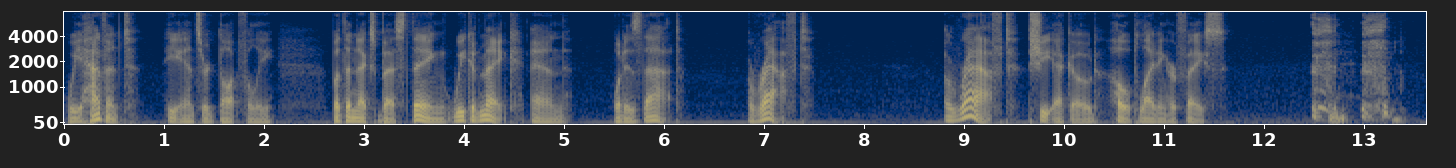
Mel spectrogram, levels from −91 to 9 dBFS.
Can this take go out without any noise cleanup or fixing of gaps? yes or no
no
